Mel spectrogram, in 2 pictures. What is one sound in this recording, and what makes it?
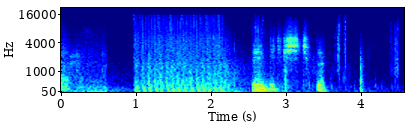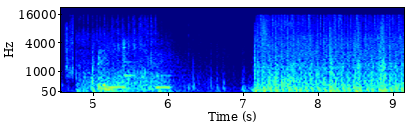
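A submachine gun fires rapid bursts close by.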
